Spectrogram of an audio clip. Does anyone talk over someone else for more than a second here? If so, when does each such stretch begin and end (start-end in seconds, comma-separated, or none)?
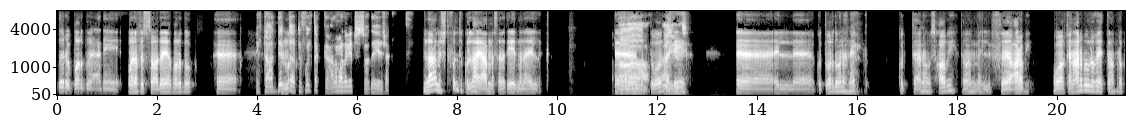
11.2-12.5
